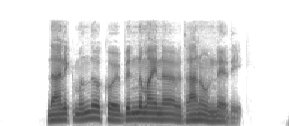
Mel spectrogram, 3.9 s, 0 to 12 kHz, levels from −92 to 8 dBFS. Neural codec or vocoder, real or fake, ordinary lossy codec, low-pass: codec, 16 kHz, 0.5 kbps, X-Codec, WavLM features, trained on Multilingual LibriSpeech; fake; none; 7.2 kHz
